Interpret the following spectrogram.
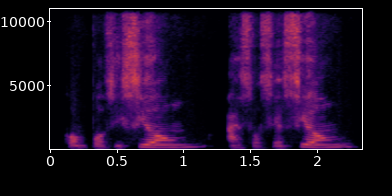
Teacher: son palabras que ubican el acento en la última sílaba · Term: agudas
